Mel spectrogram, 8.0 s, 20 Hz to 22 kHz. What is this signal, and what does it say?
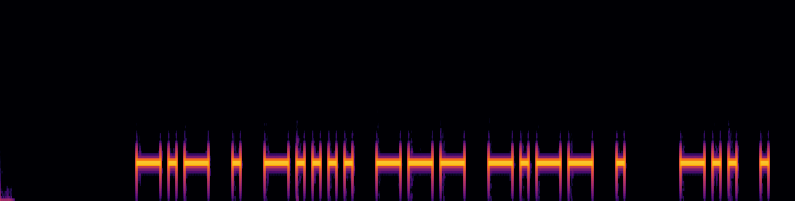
Morse code, heard as a keyed tone, about 15 wpm, 700 Hz. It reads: KE6OYE DE
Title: Practice QSO - Exchange 4 - Ending - 15wpm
